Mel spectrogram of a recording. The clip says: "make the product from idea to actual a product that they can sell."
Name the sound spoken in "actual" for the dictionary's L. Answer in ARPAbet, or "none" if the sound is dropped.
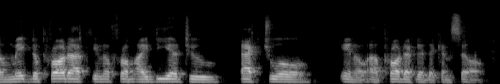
N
